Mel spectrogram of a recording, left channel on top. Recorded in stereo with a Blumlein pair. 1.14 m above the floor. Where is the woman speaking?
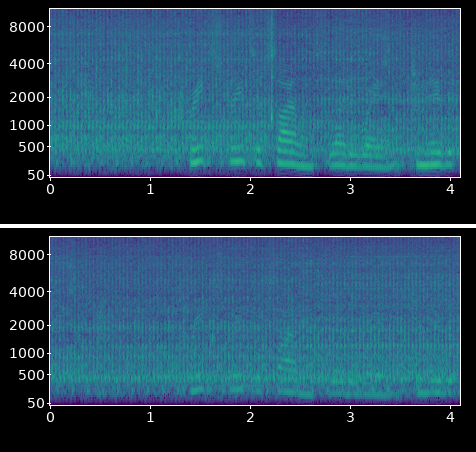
70° left, 1.0 m.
